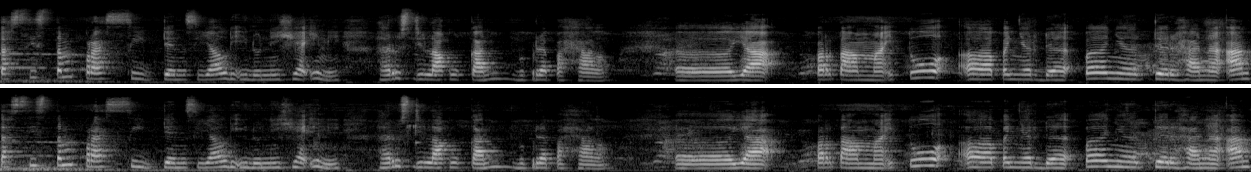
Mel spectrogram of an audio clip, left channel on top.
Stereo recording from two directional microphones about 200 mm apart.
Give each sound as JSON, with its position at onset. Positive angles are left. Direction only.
{"t": 0.0, "sound": "a woman's voice", "side_deg": 5}
{"t": 9.6, "sound": "a woman's voice", "side_deg": 25}
{"t": 9.8, "sound": "speech", "side_deg": 5}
